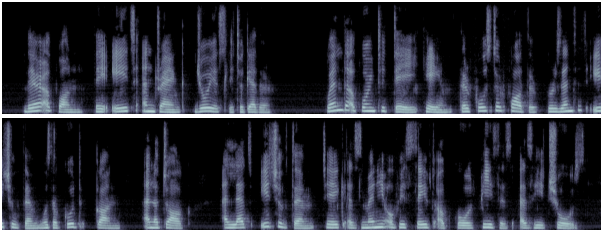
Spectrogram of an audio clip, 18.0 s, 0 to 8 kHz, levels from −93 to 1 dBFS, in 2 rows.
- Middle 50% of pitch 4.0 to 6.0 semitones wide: Yes, average, 4.9 semitones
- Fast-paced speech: No, average, 145 wpm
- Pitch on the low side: No, high, 205 Hz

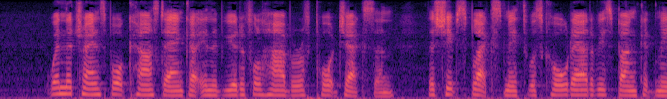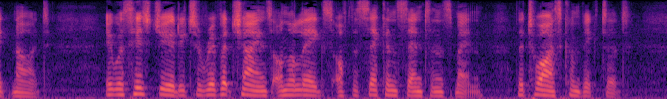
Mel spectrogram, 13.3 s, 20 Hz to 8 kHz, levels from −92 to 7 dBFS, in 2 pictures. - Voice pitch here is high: No, medium, 150 Hz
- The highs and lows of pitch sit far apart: No, narrow, 2.4 semitones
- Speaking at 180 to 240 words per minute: Yes, average, 185 wpm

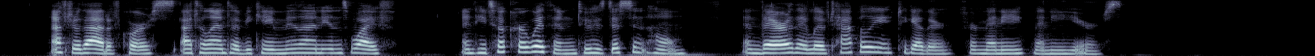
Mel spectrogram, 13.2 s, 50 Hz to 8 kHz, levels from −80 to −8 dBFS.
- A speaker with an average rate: No, slow, 130 wpm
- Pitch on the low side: No, high, 210 Hz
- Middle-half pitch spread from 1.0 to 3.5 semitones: Yes, narrow, 2.6 semitones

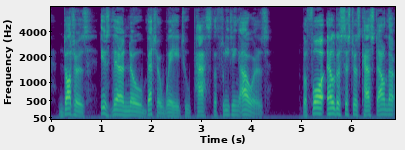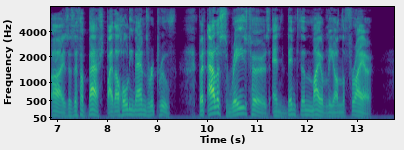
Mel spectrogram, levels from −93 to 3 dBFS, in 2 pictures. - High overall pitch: No, low, 120 Hz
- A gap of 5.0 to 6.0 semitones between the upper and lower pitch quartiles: Yes, wide, 5.4 semitones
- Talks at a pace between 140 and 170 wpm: Yes, average, 165 wpm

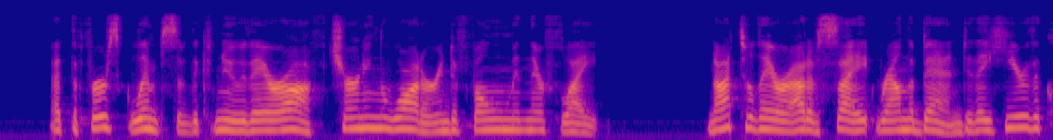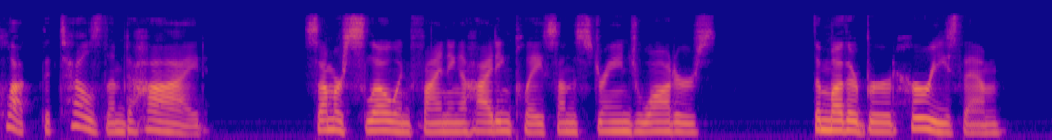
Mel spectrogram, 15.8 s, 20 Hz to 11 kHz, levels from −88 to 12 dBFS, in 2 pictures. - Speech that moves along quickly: Yes, fast, 210 wpm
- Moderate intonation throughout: Yes, average, 3.1 semitones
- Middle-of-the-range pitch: Yes, medium, 180 Hz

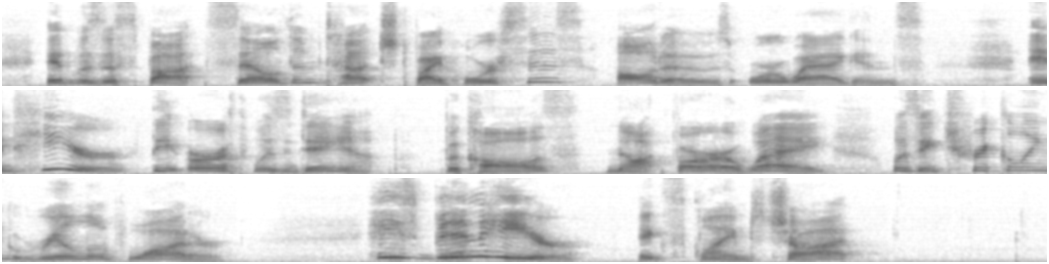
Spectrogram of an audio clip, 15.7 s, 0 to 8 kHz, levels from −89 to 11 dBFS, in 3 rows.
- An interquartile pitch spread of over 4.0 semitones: Yes, average, 5.2 semitones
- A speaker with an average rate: No, slow, 120 wpm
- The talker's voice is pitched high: Yes, high, 235 Hz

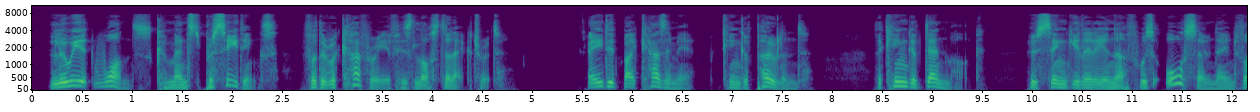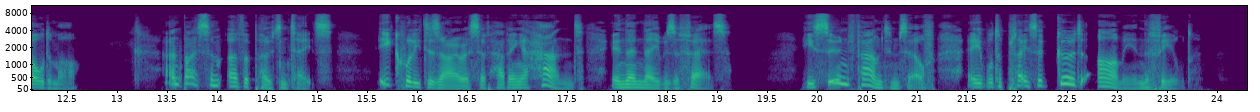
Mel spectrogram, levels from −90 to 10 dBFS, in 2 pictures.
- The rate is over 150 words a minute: No, average, 140 wpm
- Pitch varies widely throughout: Yes, wide, 8.3 semitones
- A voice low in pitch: Yes, low, 120 Hz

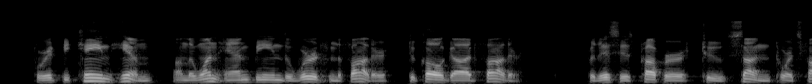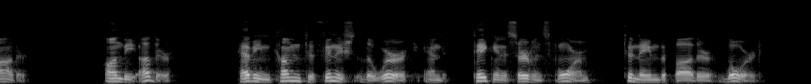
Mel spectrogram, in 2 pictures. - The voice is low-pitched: Yes, low, 110 Hz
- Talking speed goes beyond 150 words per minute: Yes, average, 165 wpm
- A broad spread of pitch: Yes, wide, 6.2 semitones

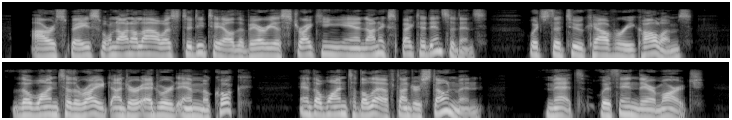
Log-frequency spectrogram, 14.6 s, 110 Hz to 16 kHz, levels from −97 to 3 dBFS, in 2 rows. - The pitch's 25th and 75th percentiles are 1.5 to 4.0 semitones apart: Yes, average, 2.8 semitones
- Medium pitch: Yes, medium, 145 Hz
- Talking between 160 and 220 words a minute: Yes, average, 175 wpm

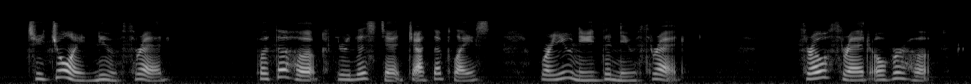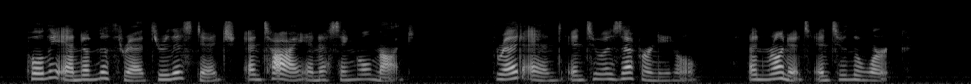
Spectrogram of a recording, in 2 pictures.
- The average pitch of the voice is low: No, high, 220 Hz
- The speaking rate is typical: Yes, average, 165 wpm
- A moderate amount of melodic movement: Yes, average, 4.6 semitones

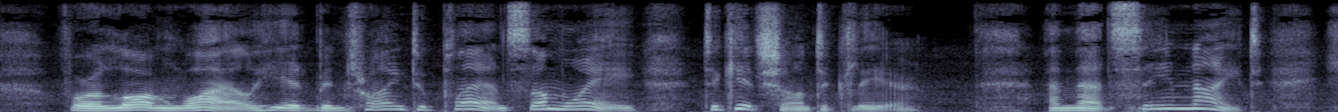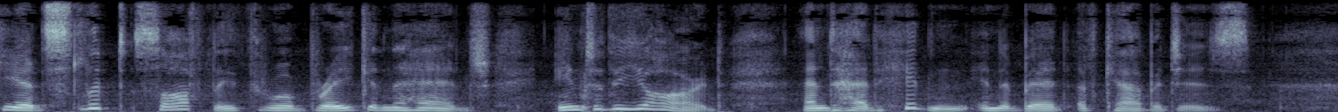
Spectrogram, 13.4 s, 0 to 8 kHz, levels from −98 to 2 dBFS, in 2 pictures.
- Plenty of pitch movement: Yes, wide, 7.3 semitones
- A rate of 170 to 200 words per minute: Yes, average, 180 wpm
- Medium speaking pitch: Yes, medium, 160 Hz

